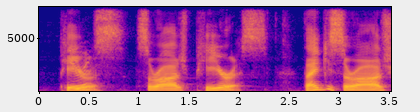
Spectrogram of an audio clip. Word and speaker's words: Peiris: By the way, it's like penis but with an R. So Peiris.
